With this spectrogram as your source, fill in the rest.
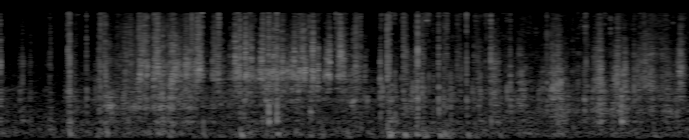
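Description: Long nails scratch and tap the glossy black faux-leather card slots inside an open zip-around wallet held in both hands. The result is a quiet, dense run of crisp, bright scratching and light tapping with short clicks throughout.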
